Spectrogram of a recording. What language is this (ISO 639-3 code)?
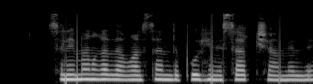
pus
